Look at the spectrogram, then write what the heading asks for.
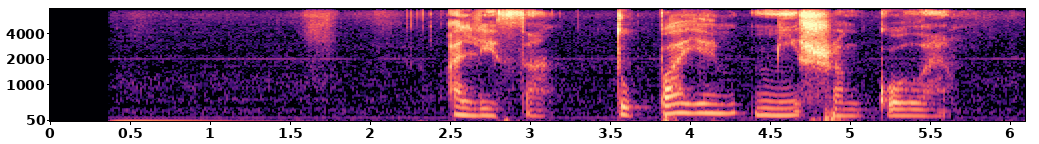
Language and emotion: Russian, neutral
